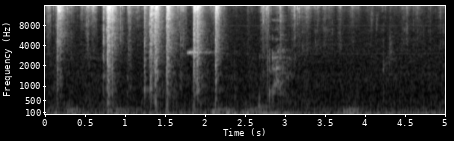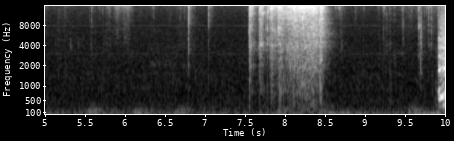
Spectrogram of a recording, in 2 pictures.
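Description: Plastic wrapping of an L.O.L. Surprise ball being handled and peeled, with a quick run of sharp crackles and clicks in the first few seconds. About eight seconds in there is a rustling burst lasting about a second.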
